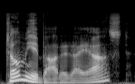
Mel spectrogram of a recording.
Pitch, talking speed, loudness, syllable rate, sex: 125 Hz, 265 wpm, -17 LUFS, 6.5 syllables/s, male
